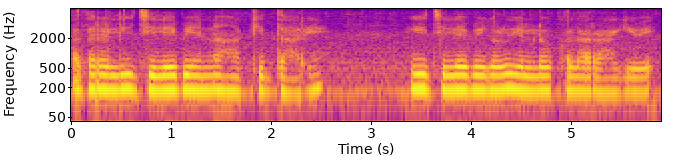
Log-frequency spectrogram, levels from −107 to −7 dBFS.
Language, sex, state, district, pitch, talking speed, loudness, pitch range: Kannada, female, Karnataka, Koppal, 175 Hz, 80 wpm, -15 LUFS, 165-180 Hz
